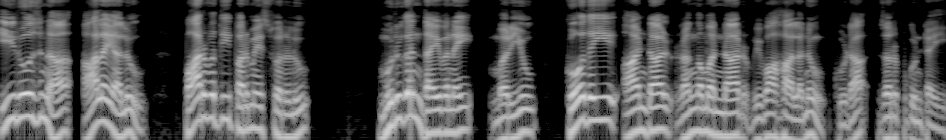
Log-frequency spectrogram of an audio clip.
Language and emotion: Telugu, neutral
